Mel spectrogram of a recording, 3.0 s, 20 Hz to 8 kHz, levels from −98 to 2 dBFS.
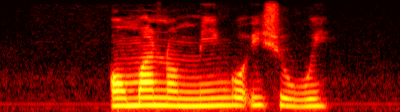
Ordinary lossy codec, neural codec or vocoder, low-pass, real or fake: Opus, 32 kbps; none; 7.2 kHz; real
